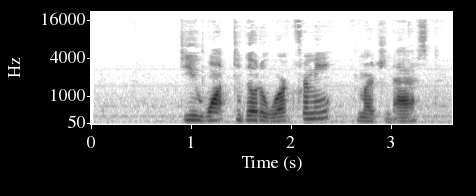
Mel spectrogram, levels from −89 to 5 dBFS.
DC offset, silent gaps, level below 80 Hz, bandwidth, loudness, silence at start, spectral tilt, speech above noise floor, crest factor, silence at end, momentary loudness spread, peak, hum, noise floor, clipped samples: under 0.1%; none; -60 dBFS; 16.5 kHz; -21 LUFS; 0.95 s; -6.5 dB/octave; 38 dB; 20 dB; 0.25 s; 13 LU; -2 dBFS; none; -59 dBFS; under 0.1%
